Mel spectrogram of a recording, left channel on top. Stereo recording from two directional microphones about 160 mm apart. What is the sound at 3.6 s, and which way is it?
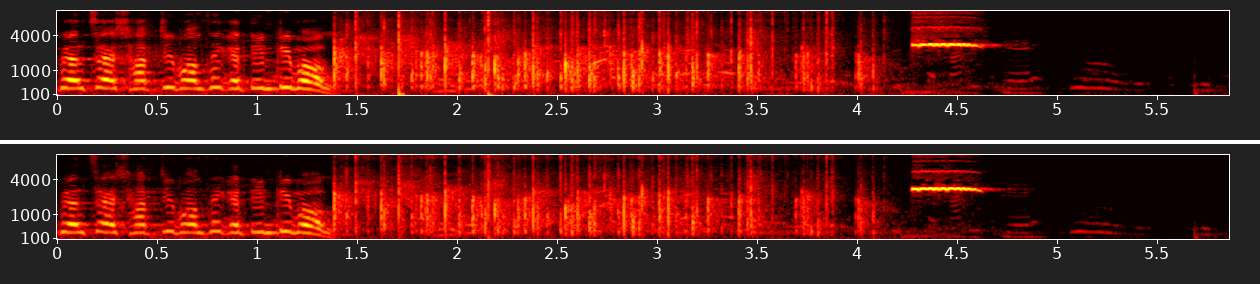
Crumpling, 45° left (ahead or behind).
